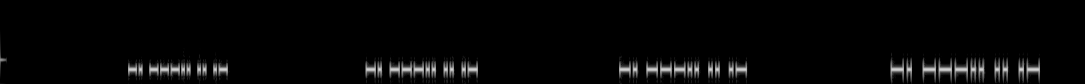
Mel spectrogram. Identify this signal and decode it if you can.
Morse code, heard as a keyed tone, about 38 wpm, 700 Hz. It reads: N8IA N8IA N8IA N8IA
